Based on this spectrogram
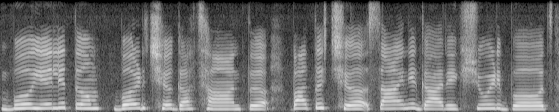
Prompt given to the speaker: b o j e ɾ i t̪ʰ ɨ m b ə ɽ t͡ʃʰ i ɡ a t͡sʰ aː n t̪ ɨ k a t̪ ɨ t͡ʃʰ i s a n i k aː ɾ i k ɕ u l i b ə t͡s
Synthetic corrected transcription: b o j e l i t̪ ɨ m b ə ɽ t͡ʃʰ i ɡ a t͡sʰ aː n t̪ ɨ p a t̪ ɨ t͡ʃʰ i s a n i ɡ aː ɾ i k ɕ u ɽ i b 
